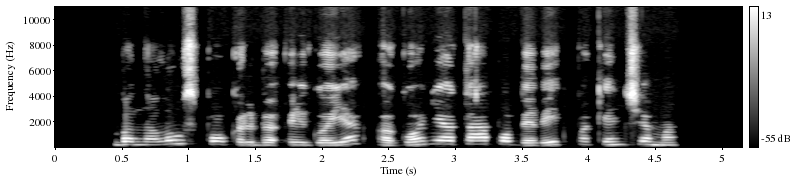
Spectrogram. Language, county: Lithuanian, Šiauliai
